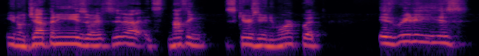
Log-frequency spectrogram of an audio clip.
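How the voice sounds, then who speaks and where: A Moroccan man whose native languages are Moroccan Arabic and French speaks as a guest in a conversational interview. His voice is a little high and darkish in tone, slightly fast, and he is thoughtful, often restarting and searching for words.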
